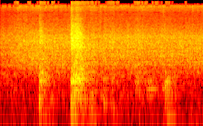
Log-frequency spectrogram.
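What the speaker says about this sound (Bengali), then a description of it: "সব সবজিগুলোকে ভালো করে কষিয়ে নিতে হবে।" Vegetables sautéing in a pan for a shish spinach dish, a steady close sizzle and fry with a couple of brief stirring scrapes rising above it.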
